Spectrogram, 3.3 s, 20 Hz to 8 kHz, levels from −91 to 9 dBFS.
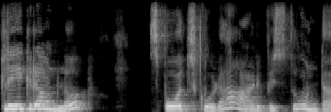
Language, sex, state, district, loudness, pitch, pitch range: Telugu, female, Telangana, Nalgonda, -16 LUFS, 255 Hz, 220-275 Hz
